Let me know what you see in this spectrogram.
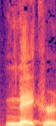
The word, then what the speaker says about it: nacre: It secretes an element called nacre, N-A-K-E-R, N-A-C-R-E, I think, actually. That's how you spell it. Nacre, though, it's pronounced nacre,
